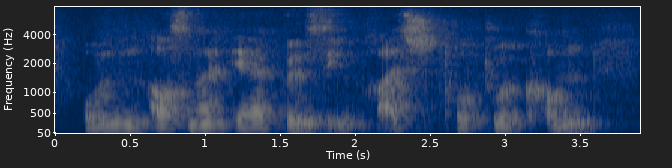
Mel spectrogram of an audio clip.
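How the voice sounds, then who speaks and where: A man speaks with a very deep, low pitch. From Rheinhessen, Germany. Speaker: wine marketing expert and lecturer. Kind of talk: interview. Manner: hesitant with fillers.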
